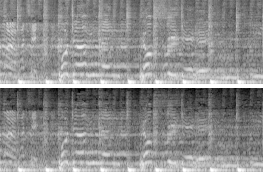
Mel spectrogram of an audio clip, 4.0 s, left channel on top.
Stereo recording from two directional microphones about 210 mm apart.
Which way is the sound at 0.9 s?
25° right (ahead or behind).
